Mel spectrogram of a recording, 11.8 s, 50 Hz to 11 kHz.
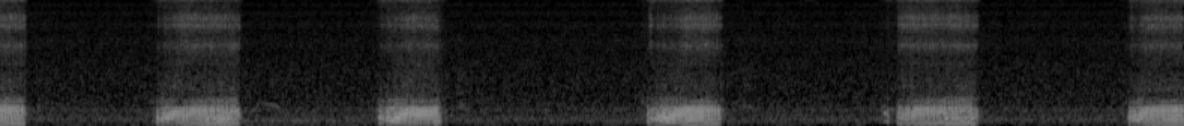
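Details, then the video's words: A 4-month-old French Bulldog puppy snoring loudly while asleep indoors: rough, rasping snores roughly every two seconds, each lasting under a second, with quiet pauses between breaths. "french bulldog snoring"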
